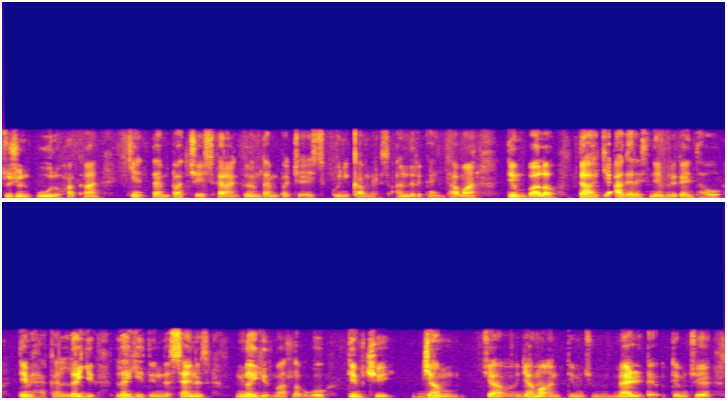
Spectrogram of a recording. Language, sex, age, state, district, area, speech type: Kashmiri, male, 30-45, Jammu and Kashmir, Srinagar, urban, spontaneous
